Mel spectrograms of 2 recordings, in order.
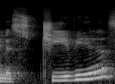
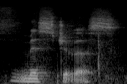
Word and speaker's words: mischievous: is the same um where we can say mischievous so same thing misus but more commonly you'll hear mous mischievous mischievous behavior um I do have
